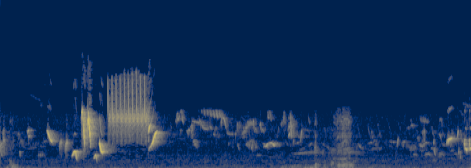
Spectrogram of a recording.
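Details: Rare flycatcher known locally as sikatan londo, singing a varied phrase of sharp high chirps, slurred whistles and a dense buzzy burst, then quieter scattered twitters with faint background hum.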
